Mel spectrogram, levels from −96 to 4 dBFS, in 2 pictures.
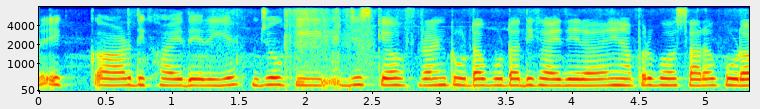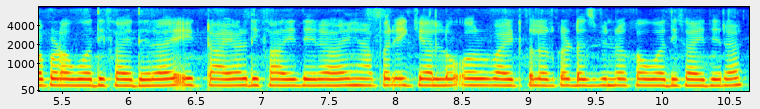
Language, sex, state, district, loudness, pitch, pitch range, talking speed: Hindi, female, Bihar, Darbhanga, -14 LUFS, 230 Hz, 225-235 Hz, 275 wpm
